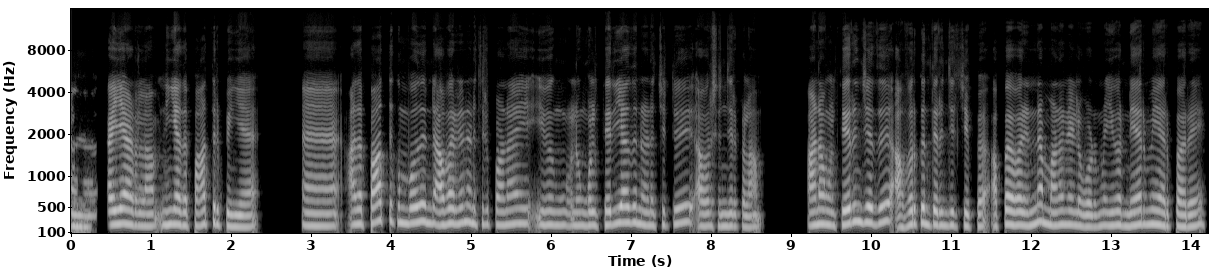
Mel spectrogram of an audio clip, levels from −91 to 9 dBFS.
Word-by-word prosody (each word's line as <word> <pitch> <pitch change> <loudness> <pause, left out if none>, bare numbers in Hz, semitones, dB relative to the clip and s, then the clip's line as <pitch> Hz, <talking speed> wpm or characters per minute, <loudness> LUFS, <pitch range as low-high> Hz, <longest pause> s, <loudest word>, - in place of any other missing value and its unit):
அ, - - -1 0.5
கையாடலாம் 215 -3 +3
நீங்க 225 +1 +3
அத 210 - 0
பாத்துருப்பீங்க. 205 -4 0 0.8
அ, - - 0 0.6
அத 230 - +2 0.2
பாத்துக்கும்போது, 255 -2 +2
இந்த 245 -2 -1
அவர் 235 +2 +2
என்ன 250 - 0
நெனச்சிருப்பானா 225 -1 -3 0.4
இவன் 215 -1 -2
உங்களுக்கு 210 0 -2
தெரியாதுன்னு 250 0 +1
நினச்சுட்டு, 210 +3 -4 0.3
அவர் 200 0 -3
செஞ்சுருக்கலாம். 195 -2 -2 0.6
ஆனா, 220 +2 +3
உங்களுக்கு 220 0 0
தெரிஞ்சது 255 0 +3 0.2
அவருக்கும் 225 +4 0
தெரிஞ்சிருச்சு 210 -1 -2
இப்ப, 195 +1 -3
அப்ப 195 - -14
அவர் 210 -1 +2
என்ன 260 +5 +2
மனநிலை 215 -1 0
ஓடும்னா, 195 +3 -2
"இவரு 215 -2 0
நேர்மையா 225 0 +2
இருப்பாரே, 195 0 0
215 Hz, 135 wpm, -22 LUFS, 200-235 Hz, 0.8 s, கையாடலாம்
